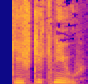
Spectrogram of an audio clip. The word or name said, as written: giftekniv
